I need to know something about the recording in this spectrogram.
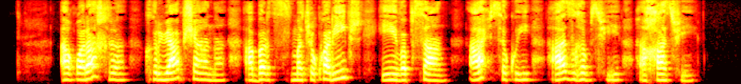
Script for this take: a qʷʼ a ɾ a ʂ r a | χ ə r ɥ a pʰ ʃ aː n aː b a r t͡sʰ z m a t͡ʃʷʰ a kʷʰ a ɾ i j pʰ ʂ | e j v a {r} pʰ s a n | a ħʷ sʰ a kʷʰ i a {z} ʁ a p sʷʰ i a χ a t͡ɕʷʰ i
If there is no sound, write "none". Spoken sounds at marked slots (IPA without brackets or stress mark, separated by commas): none, z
